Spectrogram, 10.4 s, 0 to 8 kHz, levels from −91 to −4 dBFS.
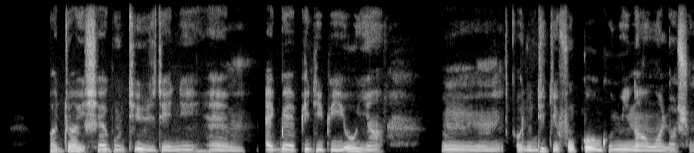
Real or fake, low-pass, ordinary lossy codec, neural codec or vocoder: real; none; none; none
